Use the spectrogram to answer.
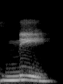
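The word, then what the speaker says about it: nez: pronounced as ne.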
